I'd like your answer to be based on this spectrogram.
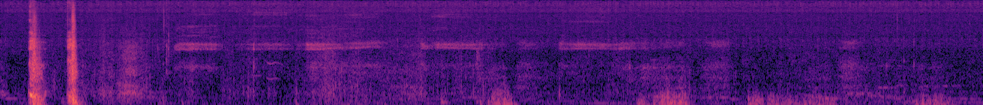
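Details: Ill person whose chest hurts badly: two forceful, explosive wet sneezes in quick succession, then sniffling, congested breaths; repeated sneezing with blocked, runny nose.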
